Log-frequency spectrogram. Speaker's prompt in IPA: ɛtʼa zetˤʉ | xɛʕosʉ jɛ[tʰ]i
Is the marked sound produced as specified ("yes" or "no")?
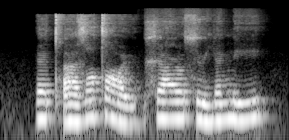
no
